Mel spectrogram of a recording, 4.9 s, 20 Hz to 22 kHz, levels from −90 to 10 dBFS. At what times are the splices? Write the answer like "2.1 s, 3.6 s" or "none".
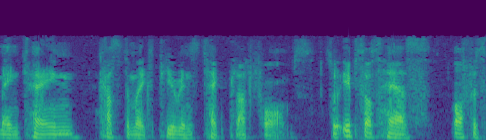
3.2 s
